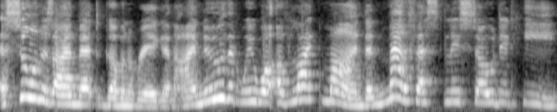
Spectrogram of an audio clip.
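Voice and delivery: bad, terrible fake British accent. Reading out a quote from a Thatcher speech, in a horrible Thatcher accent. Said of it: "horrible British Thatcher accent".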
